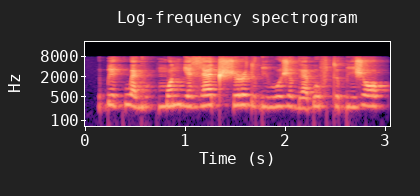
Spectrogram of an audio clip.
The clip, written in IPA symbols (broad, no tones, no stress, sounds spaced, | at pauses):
ɓ e k w æ ɡ w ʊ k m ɔ n ʎ æ z æ t ʃ ə˞ d ʊ ɠ i β ʊ ʒ ʌ ɡ æ ɓ o f t ʊ ɓ i ʒ ɔ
